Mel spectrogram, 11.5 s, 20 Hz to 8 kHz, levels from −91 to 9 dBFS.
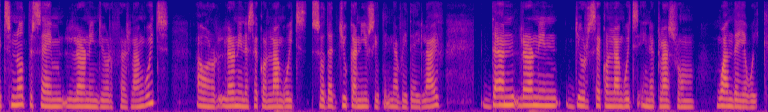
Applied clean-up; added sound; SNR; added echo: none; none; none; none.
